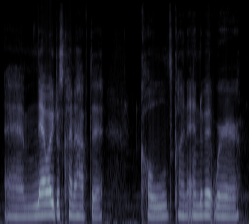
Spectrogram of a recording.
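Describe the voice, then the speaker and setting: A young woman talks her way through a makeup look in a relaxed, chatty way. Her voice carries a slight nasal, sniffly edge from a cold she is still getting over, and she slips into soft whispers now and then. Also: on the low side, normal speed, smooth. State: congested, recovering from a cold. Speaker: makeup vlogger. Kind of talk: casual makeup tutorial chat.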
